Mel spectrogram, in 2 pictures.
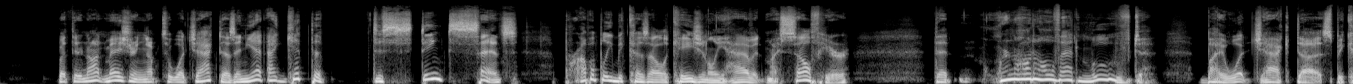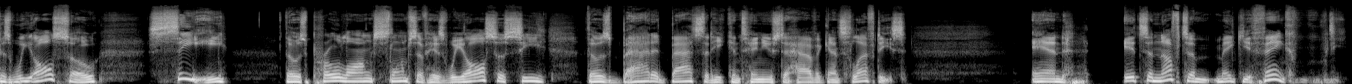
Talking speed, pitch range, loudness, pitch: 140 wpm, 115-155 Hz, -12 LUFS, 130 Hz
